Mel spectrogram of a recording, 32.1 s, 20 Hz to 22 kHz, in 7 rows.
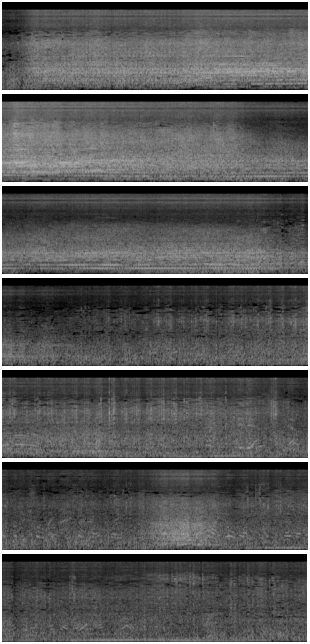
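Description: Two drag cars launching side by side from the start line at full throttle, their engines loud for the first dozen seconds as they run down the strip, then dropping away. A short burst of engine revving comes about 25 seconds in, and a low engine idle near the end.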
